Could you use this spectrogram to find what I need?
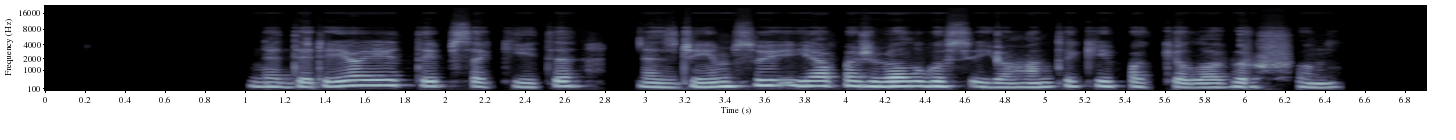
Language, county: Lithuanian, Vilnius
